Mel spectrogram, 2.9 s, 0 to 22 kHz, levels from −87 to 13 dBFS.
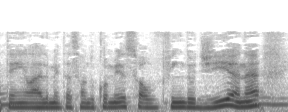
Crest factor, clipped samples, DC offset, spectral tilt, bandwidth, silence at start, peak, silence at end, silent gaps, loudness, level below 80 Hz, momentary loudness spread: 16 dB; under 0.1%; under 0.1%; -8.5 dB/octave; 8 kHz; 0 s; -4 dBFS; 0 s; none; -20 LUFS; -48 dBFS; 8 LU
